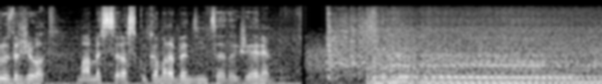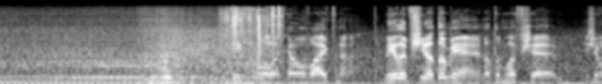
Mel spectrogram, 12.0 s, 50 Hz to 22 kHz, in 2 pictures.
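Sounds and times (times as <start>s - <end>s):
car engine droning and revving: 2.8s - 12.0s.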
